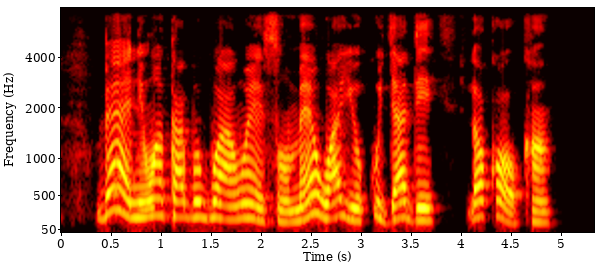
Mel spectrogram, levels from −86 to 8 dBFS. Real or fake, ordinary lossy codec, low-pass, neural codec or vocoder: real; Opus, 64 kbps; 7.2 kHz; none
